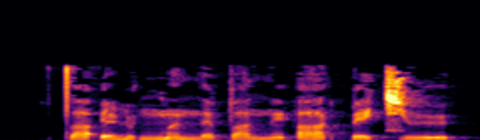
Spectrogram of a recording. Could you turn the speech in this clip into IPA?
t̪aʔeɳʉŋ͡mə̃ nɛpanẽʔa k͡pet͡ɕʉ

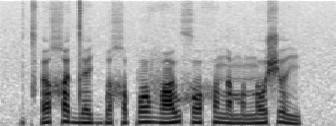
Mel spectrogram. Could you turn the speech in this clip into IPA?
t͡sʼəχɛ dɛi̯ɡ͡bəχə pɔ vɑu̯ xɔhɔnɑmɔ nɔʃəi̯

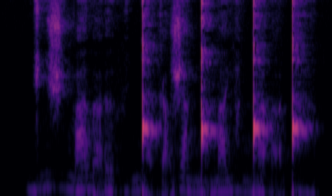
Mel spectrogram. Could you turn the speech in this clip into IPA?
ɡi ʒi̤maða̰ ɾə θi̤ŋ͡ǃa̰ka̰ʒa ŋ͡ǃə̰maja̤ ŋ͡ǃaʔa̰ǃʼa̤

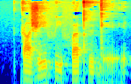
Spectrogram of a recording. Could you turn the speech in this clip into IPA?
kaʒifi fɐt̪ʰɨ ɡḛ

